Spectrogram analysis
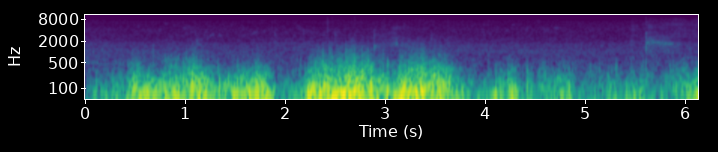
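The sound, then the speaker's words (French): Gusty wind buffets the microphone outdoors beside a nettle plant in strong low rumbling surges that rise and fall, with faint rustling of leaves underneath. “Non, bouge pas, il y a du vent.”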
